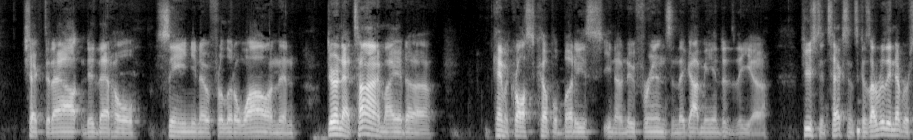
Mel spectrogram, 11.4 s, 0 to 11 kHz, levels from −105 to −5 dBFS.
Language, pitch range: English, 95-110 Hz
